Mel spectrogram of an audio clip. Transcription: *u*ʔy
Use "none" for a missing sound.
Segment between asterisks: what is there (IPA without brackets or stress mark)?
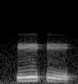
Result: y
